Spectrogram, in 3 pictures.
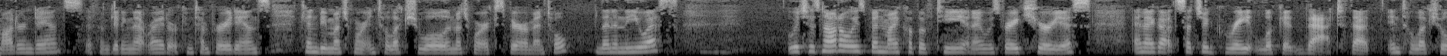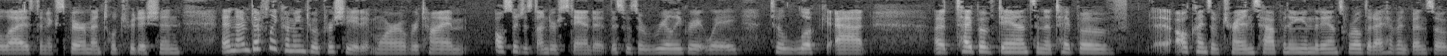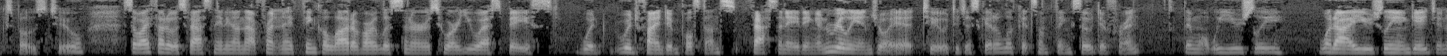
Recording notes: Interviews from ImPulsTanz – Vienna International Dance Festival.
